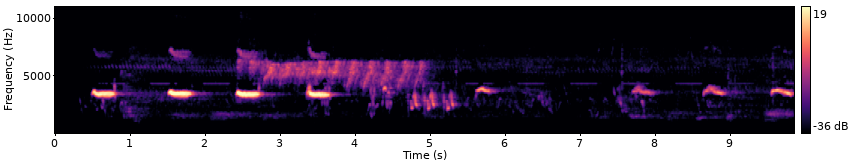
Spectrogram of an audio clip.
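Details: Painted bush quail. Soft whistles carry as members of a scattered covey regroup: four loud, clear high whistles about a second apart, then a buzzy rattling passage and fainter, answering whistles.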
